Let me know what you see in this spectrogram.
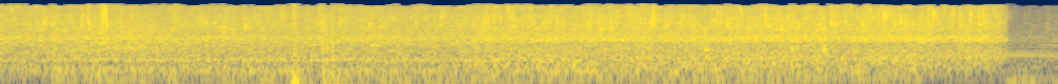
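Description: Heavy downpour: dense, steady rain pattering and splashing on surfaces, with a single low thump about two seconds in. The rain cuts off suddenly just before the end.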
